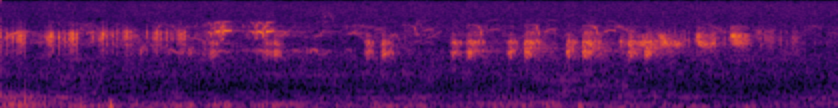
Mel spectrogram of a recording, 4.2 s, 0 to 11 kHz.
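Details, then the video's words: Birds singing together on 23 May 2022, a steady stream of quick, high, chirping notes and short twittered phrases from more than one singer, over a constant low rumbling background noise. "Rozmowy ptaków"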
